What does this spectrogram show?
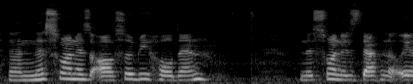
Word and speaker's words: BHLDN: brand which is definitely a bolo this is pronounced beholden and it's actually anthropology's like Formal Wear line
